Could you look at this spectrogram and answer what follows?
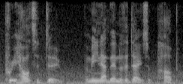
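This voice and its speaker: A man's voice: mid-range voice, rapid-fire, lightly acted. A man acting an apologetic, consoling friend in a radio soap, with faint traffic noise behind. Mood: questioning. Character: apologetic, consoling male friend offering shelter.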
